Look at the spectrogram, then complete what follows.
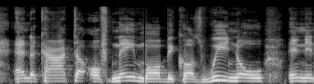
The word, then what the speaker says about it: Namor: Victoria Alonso clarifies Namor's name in the MCU is pronounced Namor and derives from El Niño Sin Amor, which translates to the boy without love, a totally ridiculous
